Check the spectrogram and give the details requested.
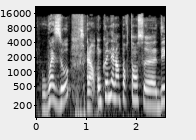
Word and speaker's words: Oisx: Alors, je précise que ça s'écrit avec les lettres O-I-S-X, mais que ça se prononce donc Oiseau.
